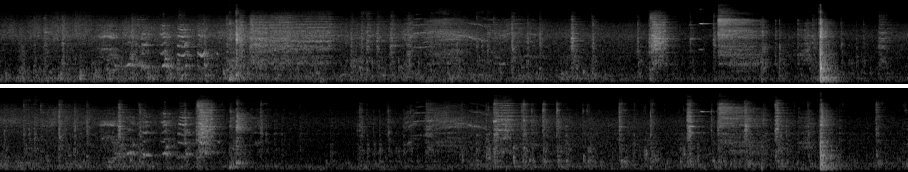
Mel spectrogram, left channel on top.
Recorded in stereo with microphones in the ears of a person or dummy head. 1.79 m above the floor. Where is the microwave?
30° left (ahead or behind), 1.4 m.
